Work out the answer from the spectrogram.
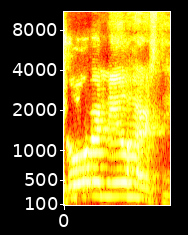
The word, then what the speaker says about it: Zora Neale Hurston: Zora Neale Hurston, yep.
